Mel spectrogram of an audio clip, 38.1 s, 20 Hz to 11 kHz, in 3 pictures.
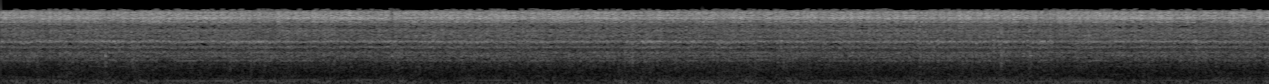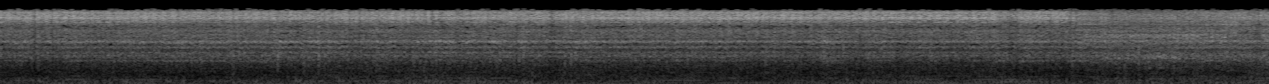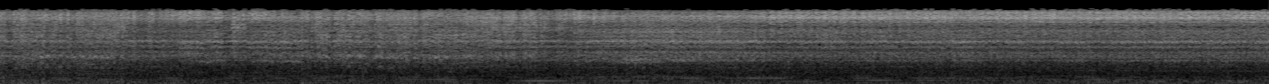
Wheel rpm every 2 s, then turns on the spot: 110, 120, 120, 120, 110, 110, 110, 110, 120, 120, 110, 110, 110, 110, 110, 110, 120, 110, 110.
none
